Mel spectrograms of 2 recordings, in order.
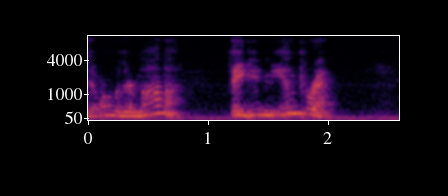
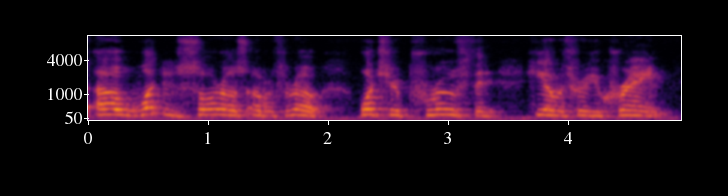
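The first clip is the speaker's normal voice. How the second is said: mock questioner; 7 dB louder, slower than usual. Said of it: "one of them goes".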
